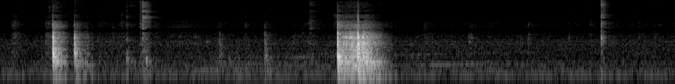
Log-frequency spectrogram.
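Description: Plywood boat bulkhead being worked into place against the plywood hull panels: two sharp wooden knocks about a second in, a longer, louder knocking scrape around the middle, and a single click near the end.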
